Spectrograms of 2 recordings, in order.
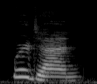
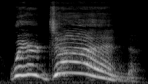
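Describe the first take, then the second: First: It is said flatly, without force. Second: It is said with excited, forceful energy.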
